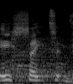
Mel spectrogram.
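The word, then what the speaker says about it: AceSight: The A-Sight VR.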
